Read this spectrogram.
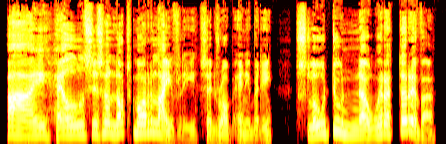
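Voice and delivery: Scottish Feegle voice. A narrator's reading. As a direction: play the cocky little Scot. Rob Anybody voiced in Scots.

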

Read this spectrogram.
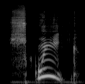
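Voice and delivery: very high tiny squeak; rat squeak. Acted. Death of Rats squeaks.

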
